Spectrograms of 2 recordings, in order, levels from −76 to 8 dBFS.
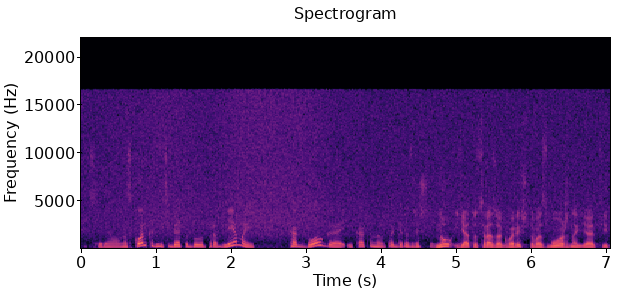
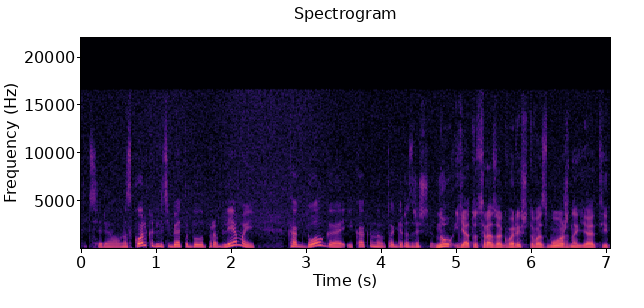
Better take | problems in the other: second | hiss; loud; throughout; 10 dB below the speech; faint in the second

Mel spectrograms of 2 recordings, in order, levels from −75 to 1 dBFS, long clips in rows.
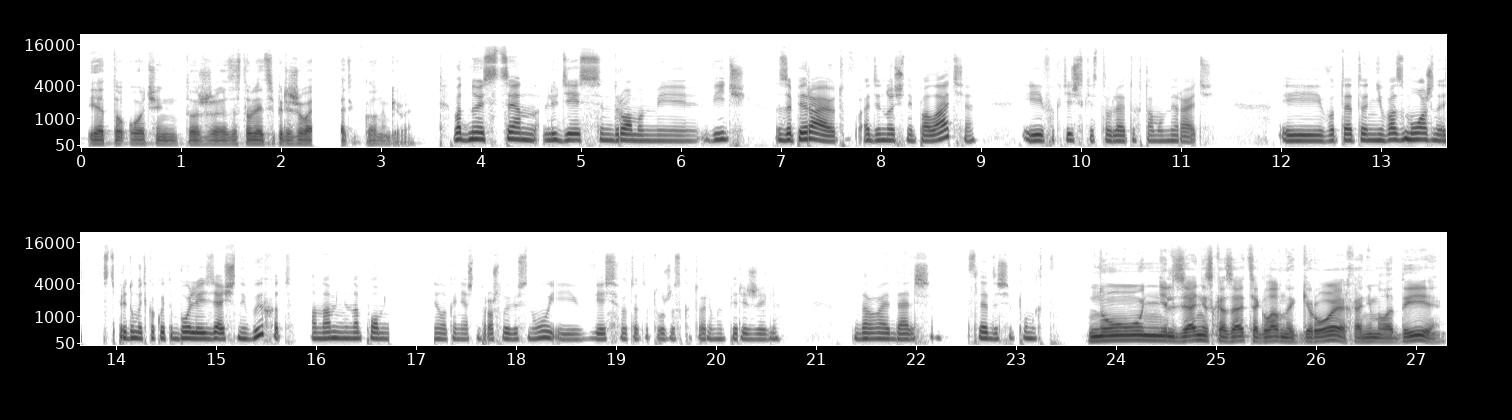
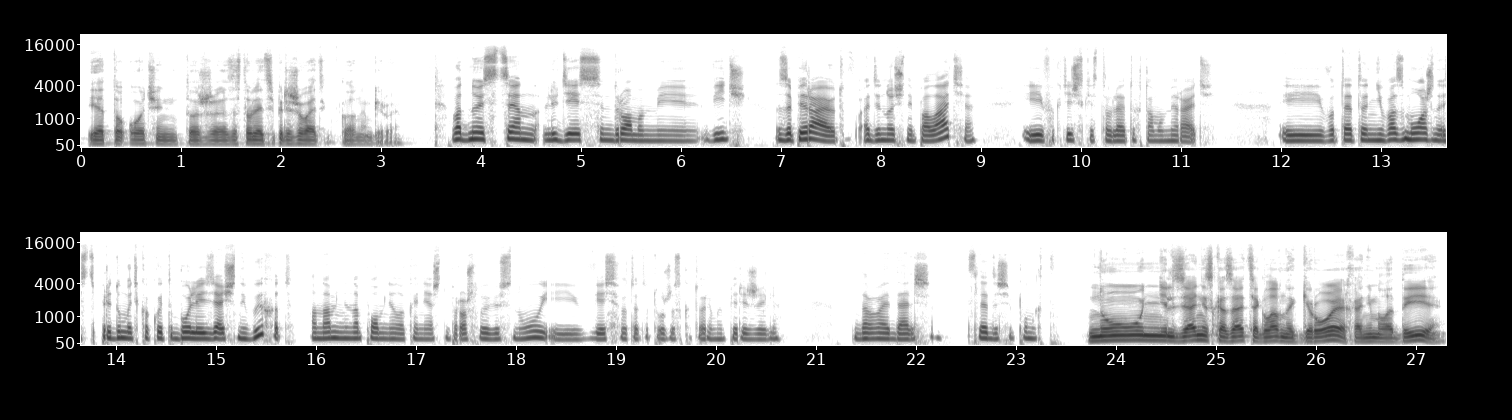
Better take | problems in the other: second | audio freezing; at 2.5 s, at 14 s and at 17 s

